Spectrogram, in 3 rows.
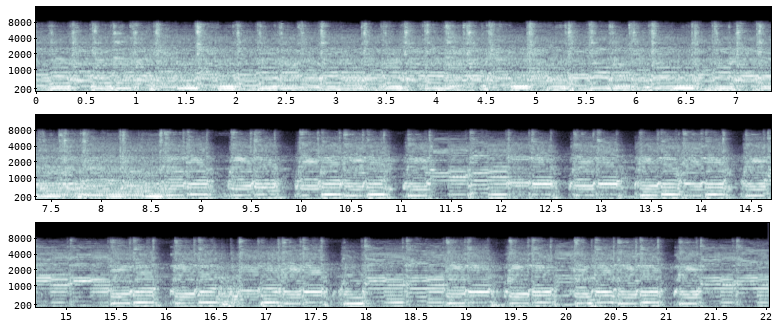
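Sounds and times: electric guitar power-chord riff: 0.0 - 22.0.

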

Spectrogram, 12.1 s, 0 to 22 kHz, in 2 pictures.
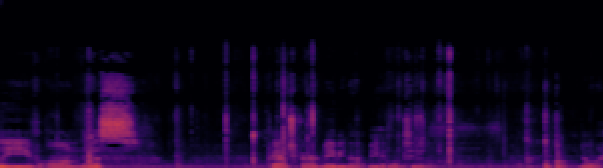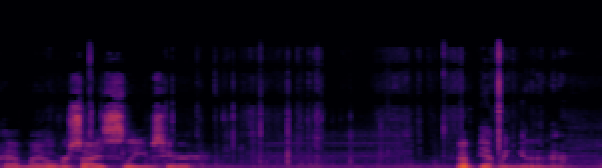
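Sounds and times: card handling ticks: 1.7 - 5.1.

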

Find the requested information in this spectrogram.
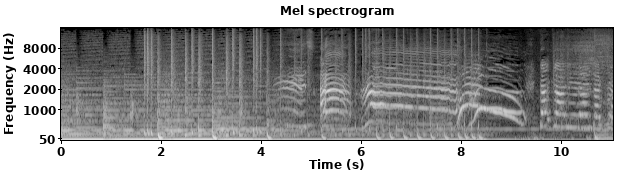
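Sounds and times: music with fast beat: 1.7 - 8.8, 9.8 - 11.0.

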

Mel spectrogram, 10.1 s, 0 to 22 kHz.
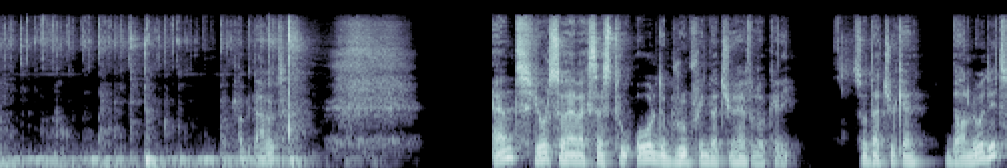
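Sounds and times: person breathing out: 3.2 - 4.2.

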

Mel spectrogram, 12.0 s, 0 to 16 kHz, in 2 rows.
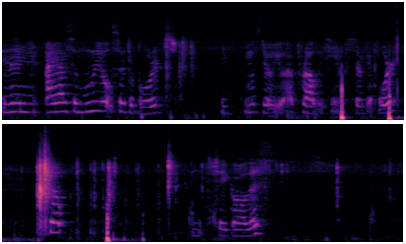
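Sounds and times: circuit boards clicking and tapping: 5.8 - 8.8.

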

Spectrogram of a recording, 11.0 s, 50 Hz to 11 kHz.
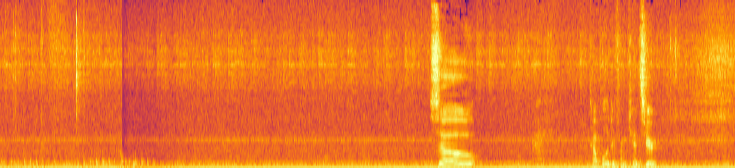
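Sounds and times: loud steady low hum: 0.0 - 11.0.

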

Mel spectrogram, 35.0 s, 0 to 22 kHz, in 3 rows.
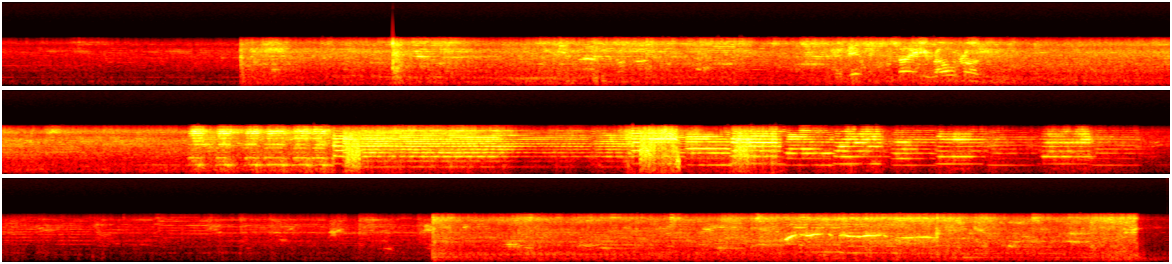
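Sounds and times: musical vehicle horn playing a tune: 13.6 - 24.4.

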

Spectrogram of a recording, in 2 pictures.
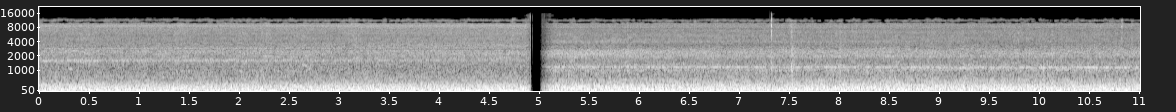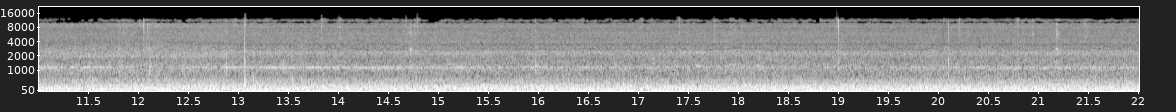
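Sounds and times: jet engine and airflow rumble: 0.0 - 22.0.

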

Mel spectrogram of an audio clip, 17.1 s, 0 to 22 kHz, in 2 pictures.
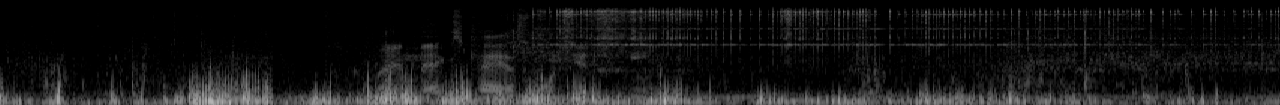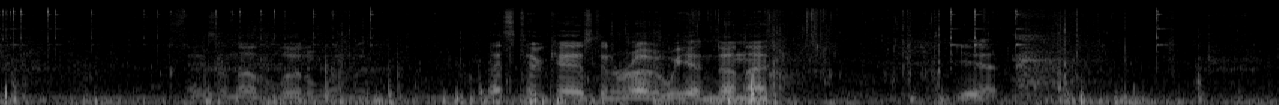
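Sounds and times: water: 0.0 - 17.0
wind: 0.0 - 17.0
fishing reel gears ticking and whirring: 3.3 - 11.2, 14.7 - 16.4.

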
